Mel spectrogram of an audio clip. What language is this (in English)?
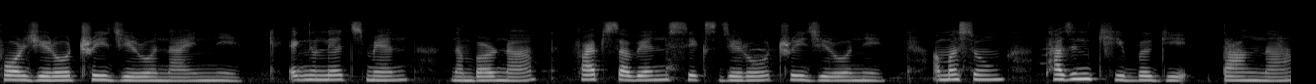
Manipuri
